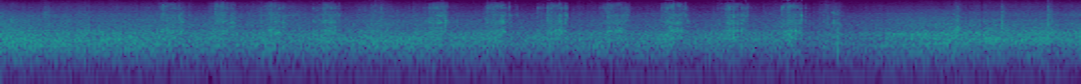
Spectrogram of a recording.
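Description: A metal straightedge scraping over rough fresh concrete in regular strokes, about two a second, over a steady loud hiss. The strokes stop about eight and a half seconds in.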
